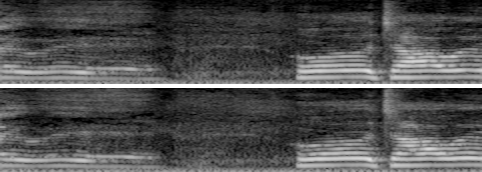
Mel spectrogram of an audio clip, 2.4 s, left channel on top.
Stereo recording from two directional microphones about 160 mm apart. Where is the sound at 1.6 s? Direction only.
10° left (ahead or behind).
